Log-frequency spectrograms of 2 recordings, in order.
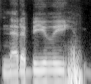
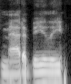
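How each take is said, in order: First: The name begins with an n sound. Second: The name begins with an m sound. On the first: This is the native form of the name. "the native African pronunciation" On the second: This is the English-adapted form of the name. "the kind of anglicized version"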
